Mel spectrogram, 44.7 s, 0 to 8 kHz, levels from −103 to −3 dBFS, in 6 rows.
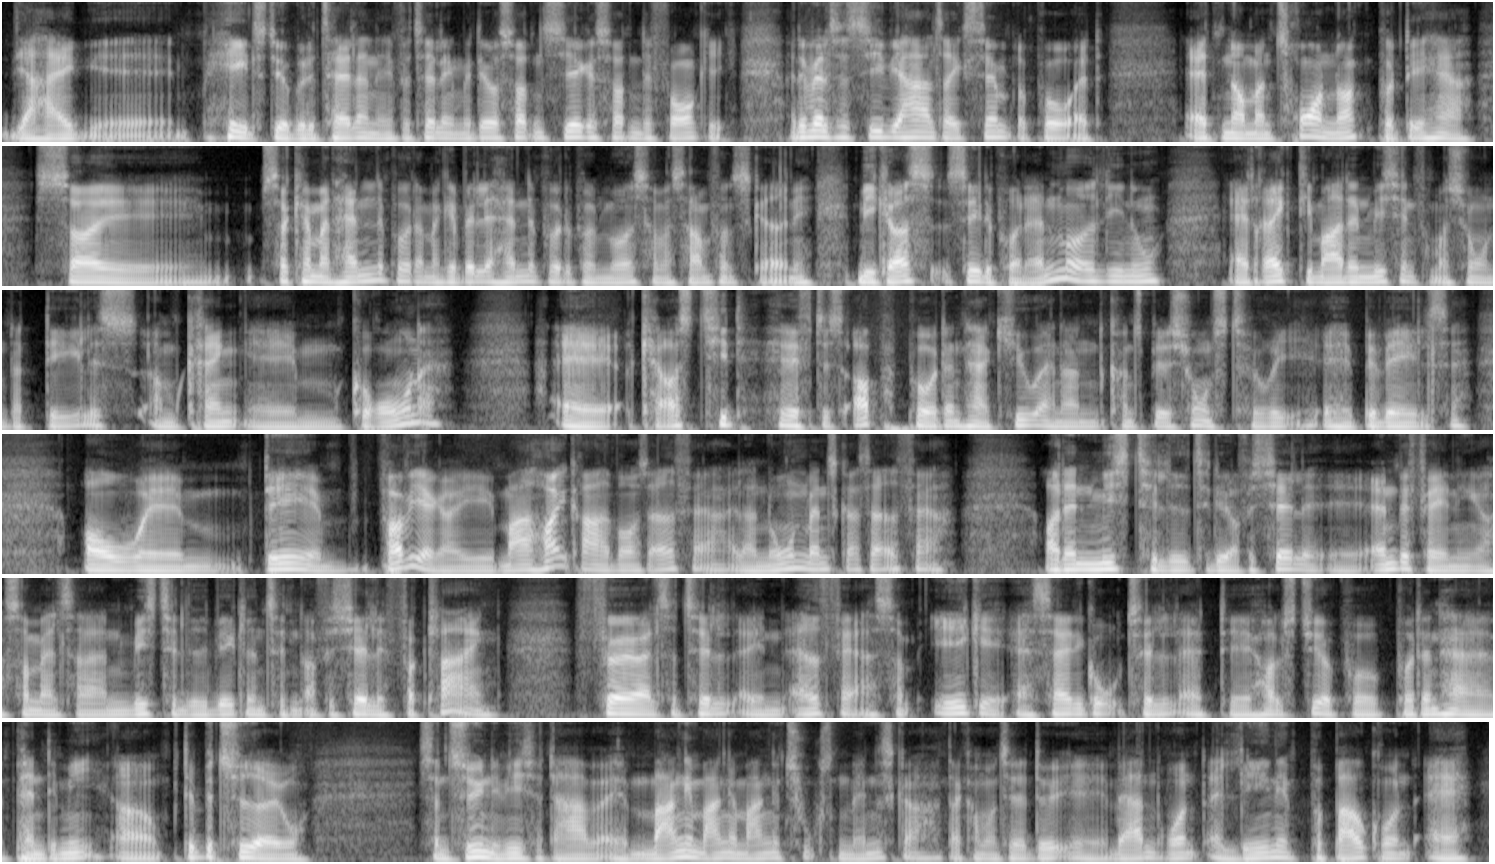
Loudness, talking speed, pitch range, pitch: -20 LUFS, 215 wpm, 95-110 Hz, 100 Hz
